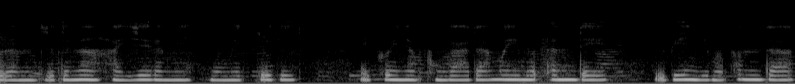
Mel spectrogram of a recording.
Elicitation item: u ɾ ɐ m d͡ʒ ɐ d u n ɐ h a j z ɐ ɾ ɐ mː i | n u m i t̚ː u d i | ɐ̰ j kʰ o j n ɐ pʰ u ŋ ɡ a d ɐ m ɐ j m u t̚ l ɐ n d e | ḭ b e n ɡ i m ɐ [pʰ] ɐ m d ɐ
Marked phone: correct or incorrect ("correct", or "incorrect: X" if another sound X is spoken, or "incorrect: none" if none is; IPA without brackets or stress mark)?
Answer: correct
